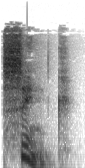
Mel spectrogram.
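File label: "sync", English, British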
